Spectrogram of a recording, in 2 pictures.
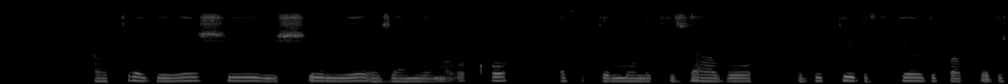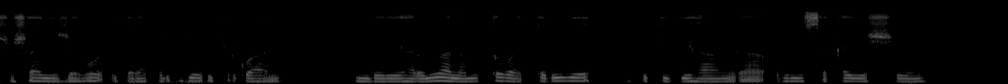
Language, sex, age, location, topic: Kinyarwanda, female, 18-24, Kigali, health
